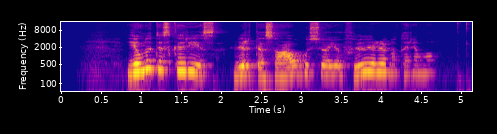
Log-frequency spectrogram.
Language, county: Lithuanian, Klaipėda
